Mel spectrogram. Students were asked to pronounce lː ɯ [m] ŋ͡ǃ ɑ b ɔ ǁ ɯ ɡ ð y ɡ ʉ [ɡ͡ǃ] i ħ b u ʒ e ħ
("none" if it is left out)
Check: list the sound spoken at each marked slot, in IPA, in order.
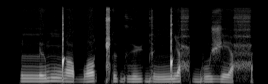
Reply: m, ŋ͡ǃ

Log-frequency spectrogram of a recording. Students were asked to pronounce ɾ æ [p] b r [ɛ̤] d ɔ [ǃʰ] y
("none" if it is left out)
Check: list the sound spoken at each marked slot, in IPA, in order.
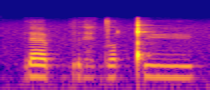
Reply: p, ɛ̤, ǃ

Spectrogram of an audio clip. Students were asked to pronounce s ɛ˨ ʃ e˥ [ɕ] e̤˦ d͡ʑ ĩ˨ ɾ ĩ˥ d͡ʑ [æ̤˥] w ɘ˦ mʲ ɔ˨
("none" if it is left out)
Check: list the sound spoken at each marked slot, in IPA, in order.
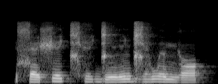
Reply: t͡ɕʰ, ɛ̤˥

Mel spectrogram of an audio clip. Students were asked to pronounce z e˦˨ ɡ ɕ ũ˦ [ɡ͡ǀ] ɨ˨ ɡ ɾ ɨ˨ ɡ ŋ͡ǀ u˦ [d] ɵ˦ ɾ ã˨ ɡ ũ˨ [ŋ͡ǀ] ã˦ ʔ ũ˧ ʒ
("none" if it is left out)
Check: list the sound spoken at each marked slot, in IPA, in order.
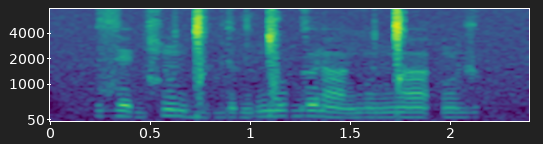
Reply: ɡ͡ǀ, ɡ, ŋ͡ǀ

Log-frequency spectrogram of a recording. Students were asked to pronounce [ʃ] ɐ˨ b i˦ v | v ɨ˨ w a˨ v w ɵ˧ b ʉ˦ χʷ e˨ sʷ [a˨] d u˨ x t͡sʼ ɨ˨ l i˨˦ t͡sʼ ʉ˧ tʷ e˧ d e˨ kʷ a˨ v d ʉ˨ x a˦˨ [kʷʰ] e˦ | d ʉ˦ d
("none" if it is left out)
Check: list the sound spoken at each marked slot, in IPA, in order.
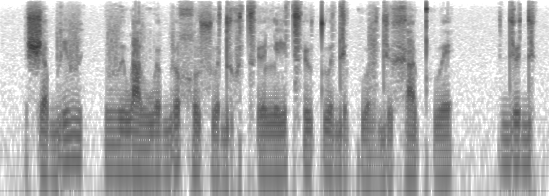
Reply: ʃ, a˨, kʷʰ

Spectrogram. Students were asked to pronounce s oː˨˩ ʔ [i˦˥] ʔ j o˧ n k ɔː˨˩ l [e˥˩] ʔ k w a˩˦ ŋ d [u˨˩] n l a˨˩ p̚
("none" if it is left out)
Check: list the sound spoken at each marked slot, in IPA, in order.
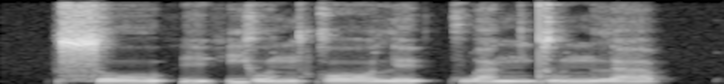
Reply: i˦˥, e˨˩, u˧

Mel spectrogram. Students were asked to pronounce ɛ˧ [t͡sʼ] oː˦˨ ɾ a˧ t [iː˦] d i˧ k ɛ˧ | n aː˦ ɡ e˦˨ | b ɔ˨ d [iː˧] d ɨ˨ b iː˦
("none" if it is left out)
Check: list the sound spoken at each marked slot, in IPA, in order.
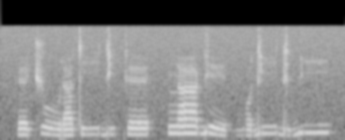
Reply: t͡ʃ, iː˧, iː˧

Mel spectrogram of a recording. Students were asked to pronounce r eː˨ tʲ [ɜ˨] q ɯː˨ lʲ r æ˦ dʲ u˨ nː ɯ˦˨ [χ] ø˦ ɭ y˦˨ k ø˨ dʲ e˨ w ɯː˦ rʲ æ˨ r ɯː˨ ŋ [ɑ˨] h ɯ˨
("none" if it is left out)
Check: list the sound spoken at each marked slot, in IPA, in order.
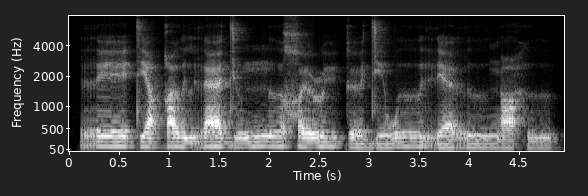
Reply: æ˨, χ, ɑ˨

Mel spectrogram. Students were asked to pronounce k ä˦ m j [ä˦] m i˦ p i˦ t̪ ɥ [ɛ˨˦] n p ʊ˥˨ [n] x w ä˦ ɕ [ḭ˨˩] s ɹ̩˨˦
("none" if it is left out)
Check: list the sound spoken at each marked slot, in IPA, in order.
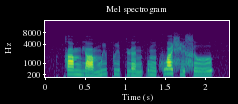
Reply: ä̰˨˩, ɛ˨˦, ŋ, ḭ˨˩

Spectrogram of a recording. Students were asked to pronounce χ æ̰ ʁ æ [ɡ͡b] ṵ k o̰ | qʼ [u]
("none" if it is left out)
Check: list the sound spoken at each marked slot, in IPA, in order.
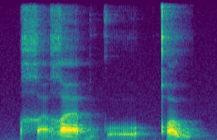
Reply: ɓ, u

